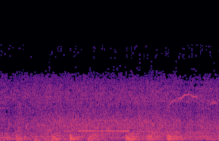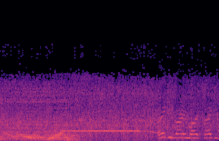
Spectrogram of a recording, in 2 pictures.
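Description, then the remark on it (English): A crowd applauds loudly and steadily as comedian Red Skelton is introduced, with Jack Dempsey clapping harder than usual, a dense wash of clapping that holds for several seconds at an even level without fading out, with a faint thin tone drifting through it. “That extra force and applause there was Jack Dempsey giving out a little more than usual.”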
